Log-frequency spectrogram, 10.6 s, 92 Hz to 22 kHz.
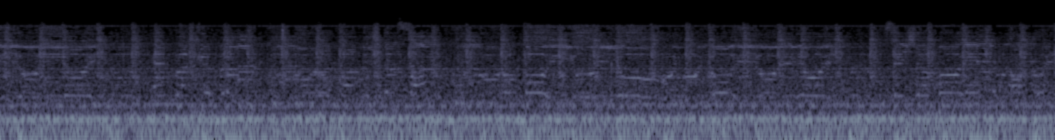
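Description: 2002 Jeep Liberty engine idling steadily at about 980 rpm, heard from inside the cabin, with music playing along with it.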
